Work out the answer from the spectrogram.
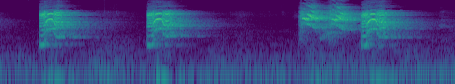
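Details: A pet yellow ringneck parakeet from a breeding pair gives four loud, harsh, grating squawks, each about a second apart, the last two run close together, with a quiet room behind.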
